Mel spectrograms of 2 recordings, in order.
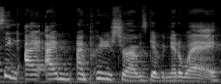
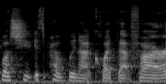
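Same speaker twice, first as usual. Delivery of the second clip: quiet self-denial; 7 semitones lower, 6 dB quieter than usual. Retold or imitated.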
